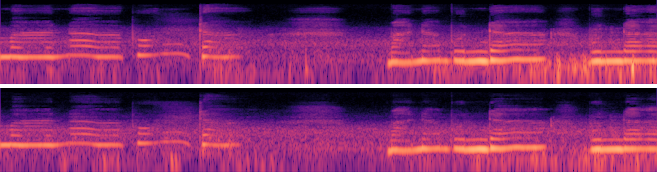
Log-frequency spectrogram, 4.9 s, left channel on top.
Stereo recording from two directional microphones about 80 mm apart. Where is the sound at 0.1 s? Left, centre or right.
Left.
